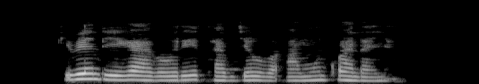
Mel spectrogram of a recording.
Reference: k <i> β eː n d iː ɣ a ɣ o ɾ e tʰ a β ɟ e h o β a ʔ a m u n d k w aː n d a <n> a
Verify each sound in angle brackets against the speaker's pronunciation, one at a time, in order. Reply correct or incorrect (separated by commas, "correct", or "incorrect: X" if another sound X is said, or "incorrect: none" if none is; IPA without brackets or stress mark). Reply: correct, incorrect: ɲ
